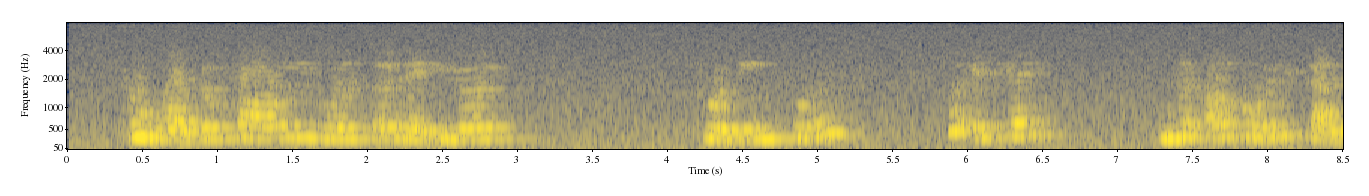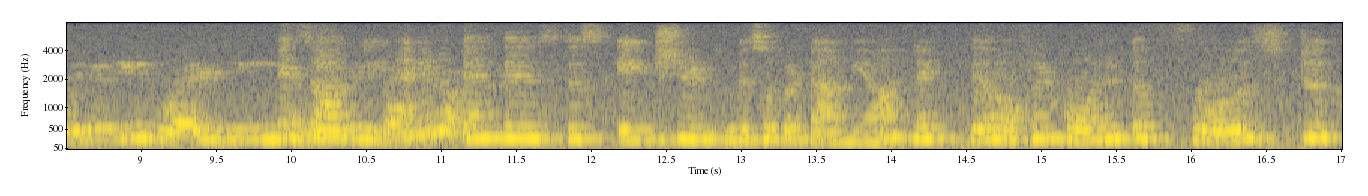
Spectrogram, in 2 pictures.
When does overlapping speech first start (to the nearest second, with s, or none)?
10 s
